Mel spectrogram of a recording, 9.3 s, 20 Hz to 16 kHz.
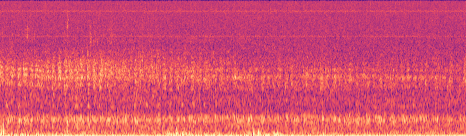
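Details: Sled dogs in the 6 Dog heat of the Wild Dog Derby, a 2012 sled dog race in South Australia: fast, steady, breathy panting runs throughout over a low rumble of wind.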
